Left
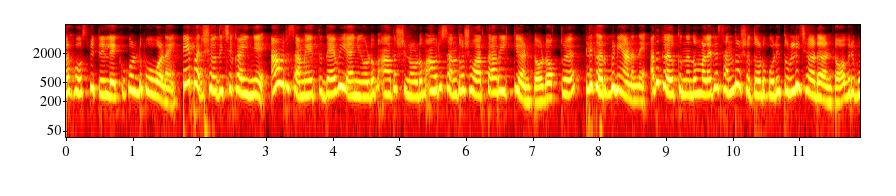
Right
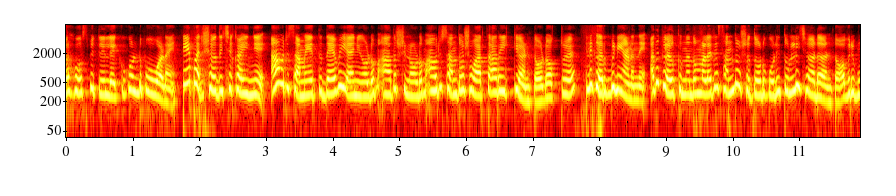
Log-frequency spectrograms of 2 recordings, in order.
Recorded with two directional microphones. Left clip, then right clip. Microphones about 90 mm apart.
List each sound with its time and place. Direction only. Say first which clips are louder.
0.0 s a woman's voice: right 4 dB; 25° right (ahead or behind)
1.5 s a woman's voice: right 3 dB; 50° right (ahead or behind); by 7.6 s 30° right (ahead or behind)
7.9 s a woman's voice: right 4 dB; 50° right (ahead or behind); by 9.6 s 25° right (ahead or behind)
9.7 s a woman's voice: right 4 dB; 55° right (ahead or behind)
10.1 s a woman's voice: right 4 dB; 35° right (ahead or behind)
